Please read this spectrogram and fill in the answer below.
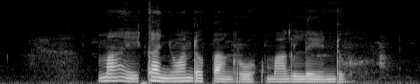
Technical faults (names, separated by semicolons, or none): none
